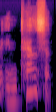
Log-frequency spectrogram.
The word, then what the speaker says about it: intention: In the next word, intention, you have a word with 3 syllables. This syllable is stressed and a voiceless stop is at the initial position of this syllable, therefore it is getting aspirated. So the way it sounds is intention, intention.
